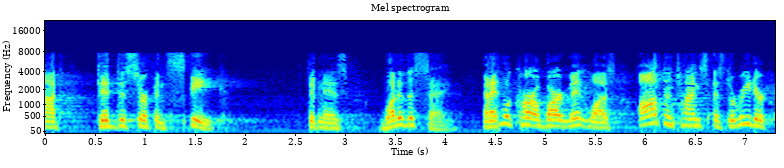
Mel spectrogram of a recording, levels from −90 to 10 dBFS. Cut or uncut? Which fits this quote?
cut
